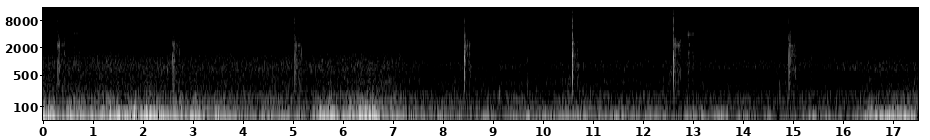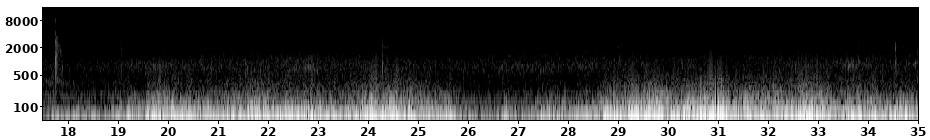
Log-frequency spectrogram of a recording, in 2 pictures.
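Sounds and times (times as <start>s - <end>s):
baseball bat cracking balls: 0.2s - 1.2s, 2.0s - 5.6s, 6.3s - 16.0s, 17.4s - 18.2s, 24.2s - 26.6s, 33.5s - 35.0s.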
